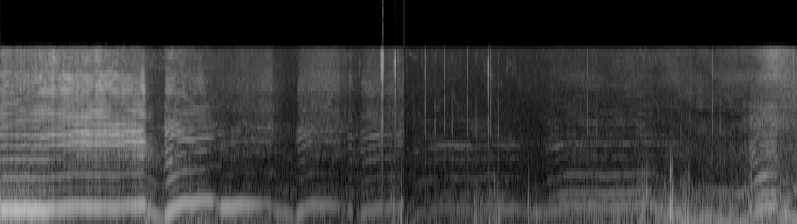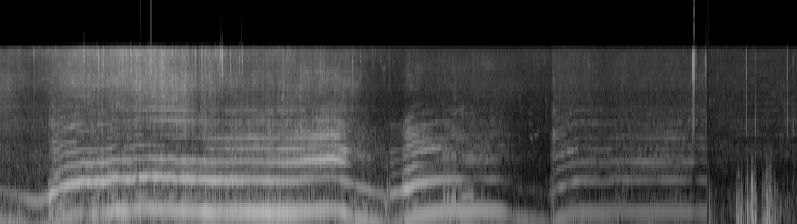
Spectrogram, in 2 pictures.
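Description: Rally cars at full throttle on a gravel stage. The first car's engine runs at high revs, dips with a gear change about three seconds in, and fades as it drives off. A second car comes in loud from about fifteen seconds, holds high revs with a few drops in pitch at gear changes, and fades near the end.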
